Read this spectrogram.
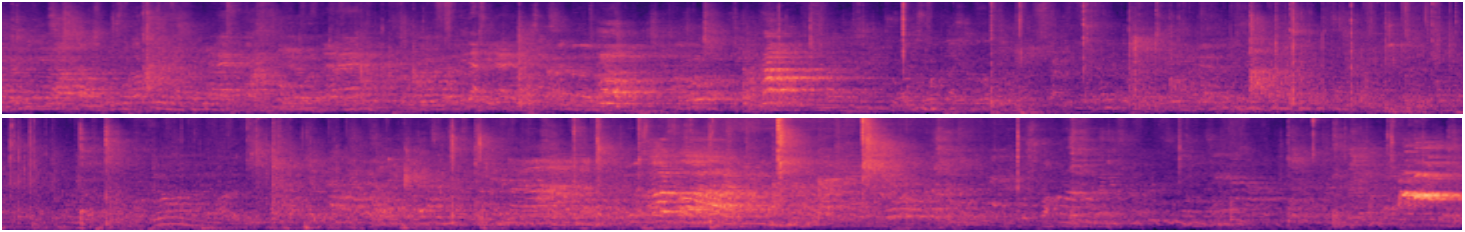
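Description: Voices of men chatter and call out across a large echoing sports hall.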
